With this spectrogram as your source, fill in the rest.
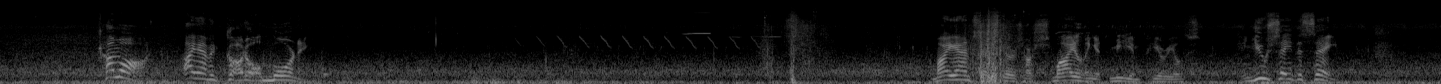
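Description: A man speaks in a raised voice nearby.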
